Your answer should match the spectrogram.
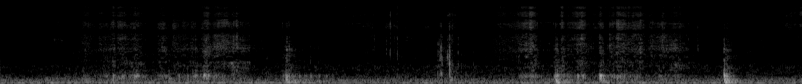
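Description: Gloved hand working potting soil in a plastic nursery pot while setting Ixia bulbs: soft rubbing and scraping of soil, with a few light clicks scattered through.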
